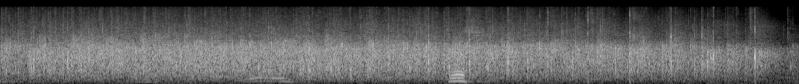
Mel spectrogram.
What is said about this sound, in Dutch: Ik weet dat jullie daar niet voor doen, maar ik wil toch eventjes jullie gaan staan. ik zou even willen vragen of jullie een applaus willen geven aan deze mensen.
